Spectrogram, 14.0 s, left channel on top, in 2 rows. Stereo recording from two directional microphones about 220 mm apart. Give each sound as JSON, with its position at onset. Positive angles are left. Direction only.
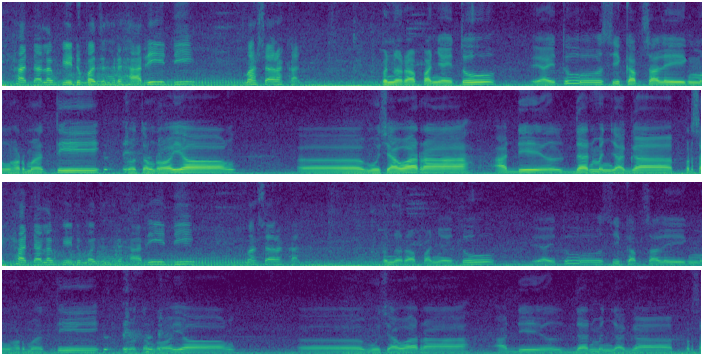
{"t": 0.1, "sound": "speech", "side_deg": 5}
{"t": 0.6, "sound": "speech", "side_deg": 35}
{"t": 1.5, "sound": "speech", "side_deg": 15}
{"t": 2.4, "sound": "speech", "side_deg": 30}
{"t": 3.8, "sound": "speech", "side_deg": 50}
